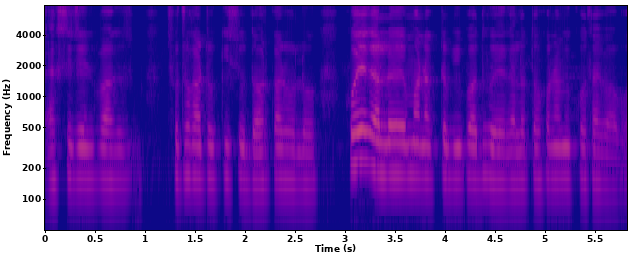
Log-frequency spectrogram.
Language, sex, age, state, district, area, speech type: Bengali, female, 60+, West Bengal, South 24 Parganas, rural, spontaneous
